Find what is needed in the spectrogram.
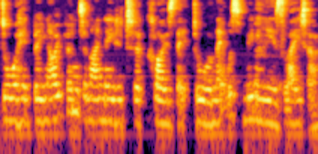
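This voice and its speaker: Speaking at a moderate pace, a woman has a medium pitch and an unremarkable speaking voice. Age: 60s. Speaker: spiritual practitioner. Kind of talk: talk to an online audience.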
